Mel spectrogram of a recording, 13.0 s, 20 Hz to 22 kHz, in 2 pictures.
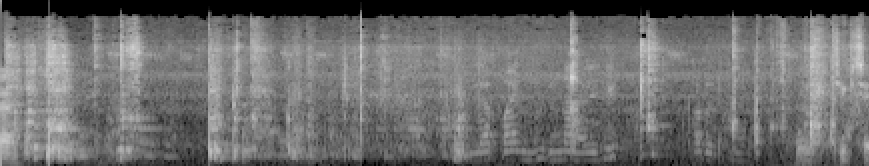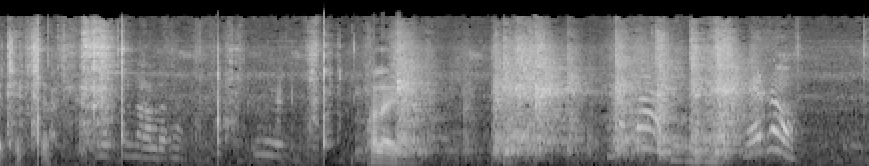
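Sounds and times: spoon scraping steel plates: 4.2s - 12.3s.

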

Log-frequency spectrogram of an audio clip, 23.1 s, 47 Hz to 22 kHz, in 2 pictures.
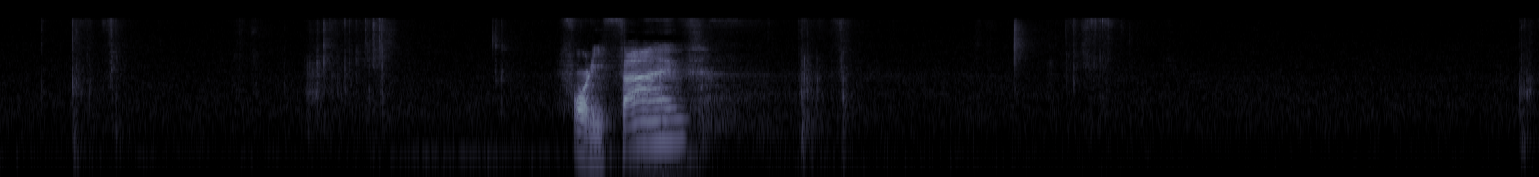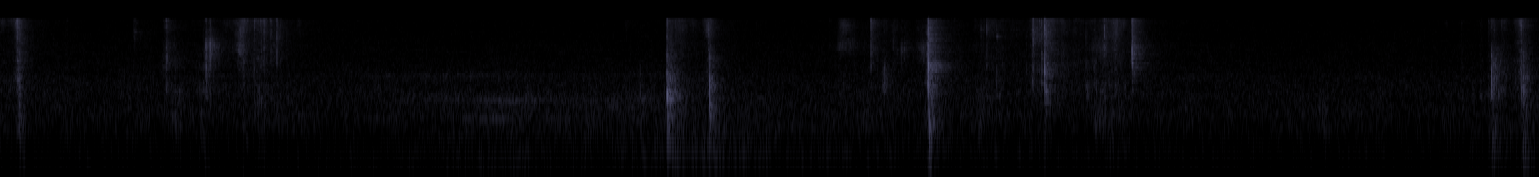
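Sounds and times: plastic sleeves crinkling and slapping: 2.3s - 3.0s, 17.8s - 20.2s.

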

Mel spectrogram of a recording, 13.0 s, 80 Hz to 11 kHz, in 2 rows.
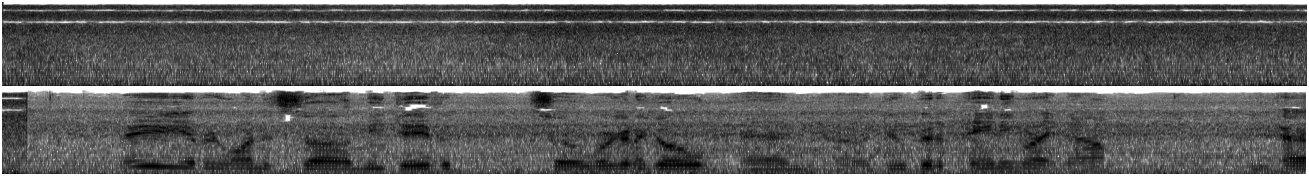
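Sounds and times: wake water rushing: 0.0s - 6.7s
deep rumble: 0.0s - 13.0s.

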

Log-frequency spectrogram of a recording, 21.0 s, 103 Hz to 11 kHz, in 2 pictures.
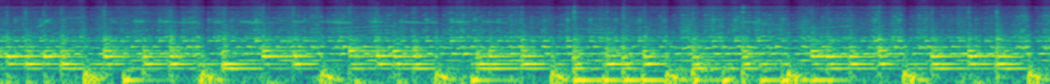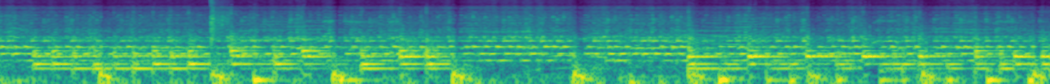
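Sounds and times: gamelan music: 0.0s - 21.0s.

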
